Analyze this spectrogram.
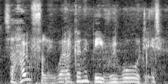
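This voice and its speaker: A man's voice: on the high side, animated, a little fast, background noise. A man narrating a casual travel vlog outdoors, chatting as he points out the views. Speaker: travel vlogger. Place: outdoors on a road trip.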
